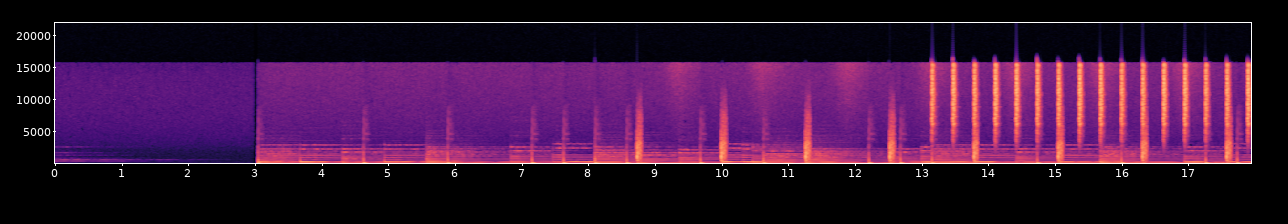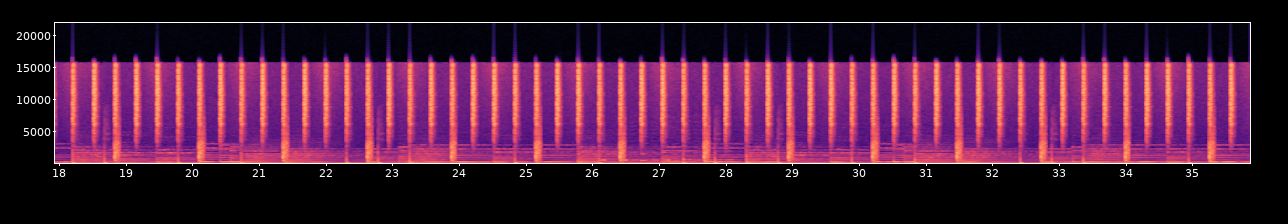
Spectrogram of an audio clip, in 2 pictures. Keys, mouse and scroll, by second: 6.8-7.8 typing, 9.3 t, 10.6 t, 11.0 ctrl+a, 12.5 double click, 14.9 double click, 15.9 ctrl+v, 19.4-20.7 typing, 22.5 8, 25.8 5, 26.1 ctrl+a, 26.6 ctrl+c, 32.7 shift+click.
